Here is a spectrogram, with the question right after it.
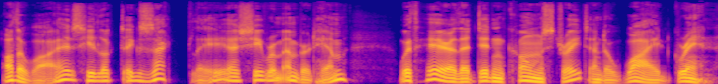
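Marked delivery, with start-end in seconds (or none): none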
